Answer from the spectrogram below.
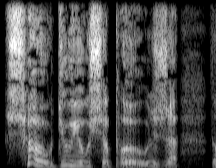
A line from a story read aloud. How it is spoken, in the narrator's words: the War Master chuckled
